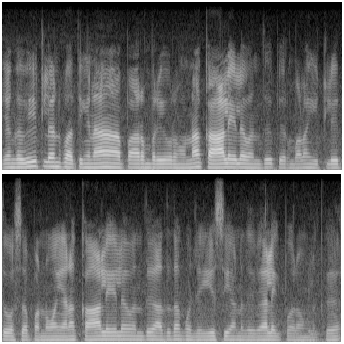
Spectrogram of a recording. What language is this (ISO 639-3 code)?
tam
